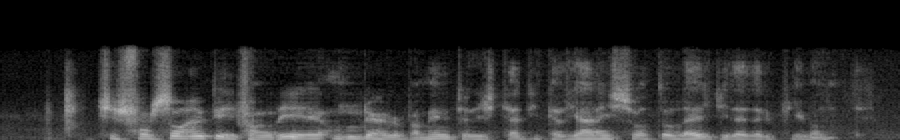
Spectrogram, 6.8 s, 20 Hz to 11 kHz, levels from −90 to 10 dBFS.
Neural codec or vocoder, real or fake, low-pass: codec, 16 kHz, 0.8 kbps, ZipCodec; fake; 7.2 kHz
